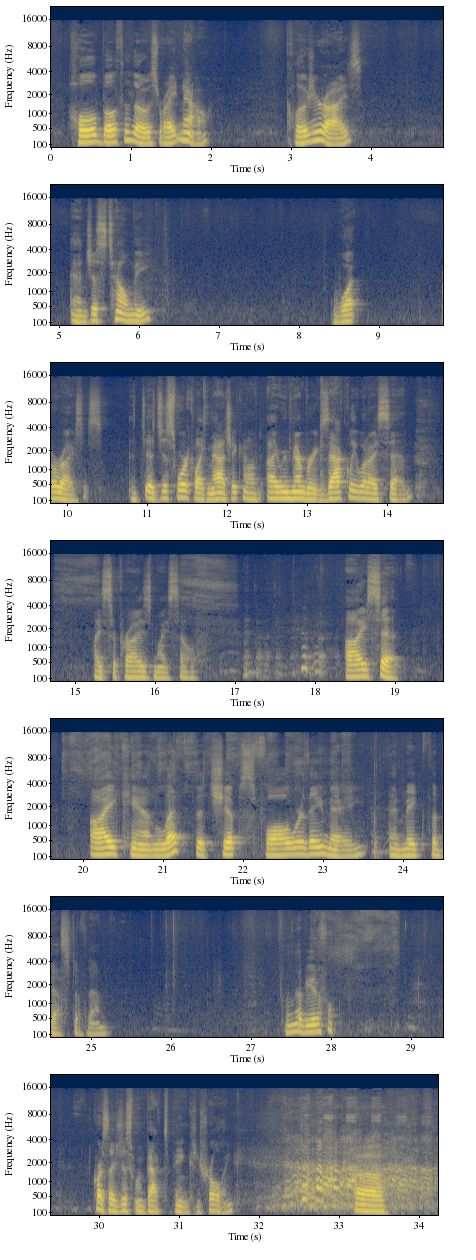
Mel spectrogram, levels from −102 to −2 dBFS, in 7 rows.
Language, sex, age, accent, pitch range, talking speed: English, male, 60-79, American, 130-160 Hz, 105 wpm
